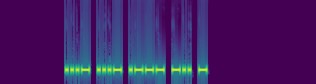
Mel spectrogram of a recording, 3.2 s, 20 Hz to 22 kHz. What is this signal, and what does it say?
Morse code, heard as a keyed tone, about 44 wpm, 700 Hz. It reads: VVJDT
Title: Five Challenging Letter-Number Combinations 45wpm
